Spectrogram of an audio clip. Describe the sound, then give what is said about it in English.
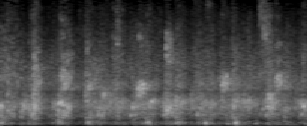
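An audience applauds a show guest with dense, steady clapping that carries through the whole stretch without a break. “Thank you, Clyde, for coming on the show, and thank the audience for being here. Give yourself a big hand. Give Clyde a big hand here.”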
